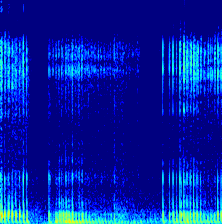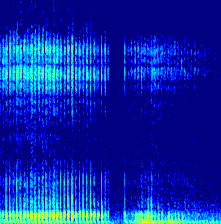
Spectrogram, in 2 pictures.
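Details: Sleeping house cat, eyes open, snores in a small room: loud rhythmic purr-like rattling in several bursts separated by short pauses, the longest run lasting about two seconds.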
